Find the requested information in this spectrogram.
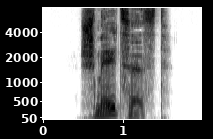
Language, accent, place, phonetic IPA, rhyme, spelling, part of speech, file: German, Germany, Berlin, [ˈʃmɛlt͡səst], -ɛlt͡səst, schmelzest, verb, De-schmelzest.ogg
- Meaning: second-person singular subjunctive I of schmelzen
